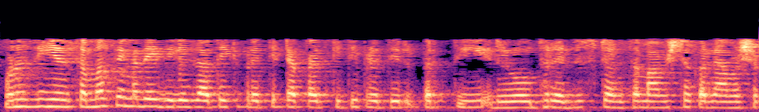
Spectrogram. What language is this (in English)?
Marathi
